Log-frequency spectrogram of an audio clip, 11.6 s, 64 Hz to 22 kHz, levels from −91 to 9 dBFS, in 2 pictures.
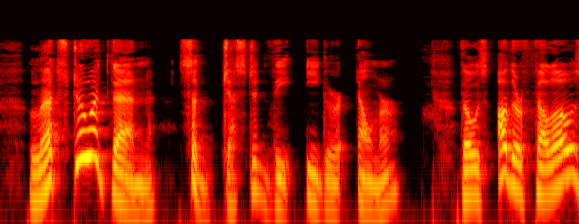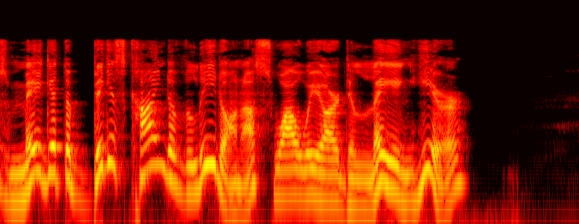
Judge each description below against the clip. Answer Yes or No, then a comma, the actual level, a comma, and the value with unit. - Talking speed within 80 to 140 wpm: Yes, slow, 135 wpm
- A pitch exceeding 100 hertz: Yes, low, 135 Hz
